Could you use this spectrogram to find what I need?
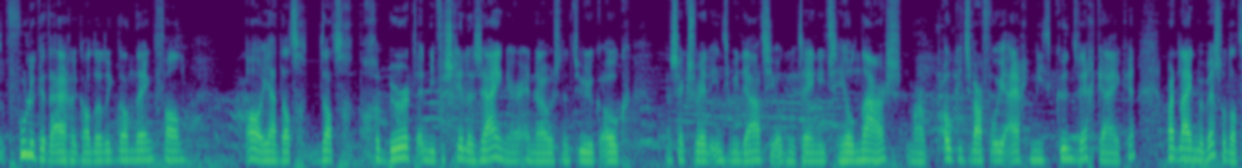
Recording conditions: busy venue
